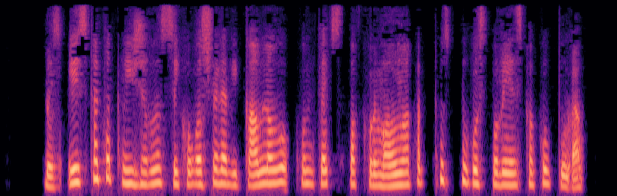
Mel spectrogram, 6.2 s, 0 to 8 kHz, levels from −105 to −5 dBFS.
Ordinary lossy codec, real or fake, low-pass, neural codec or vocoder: MP3, 32 kbps; fake; 7.2 kHz; codec, 16 kHz, 0.5 kbps, FreqCodec, larger model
